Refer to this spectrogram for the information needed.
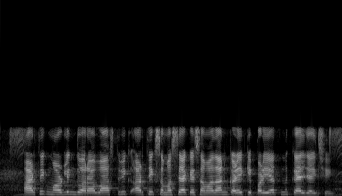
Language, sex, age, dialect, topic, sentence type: Magahi, male, 18-24, Western, banking, statement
